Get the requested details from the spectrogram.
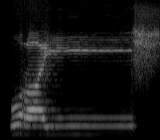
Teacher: sya-nya naik, tengah lidahnya ke atas.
